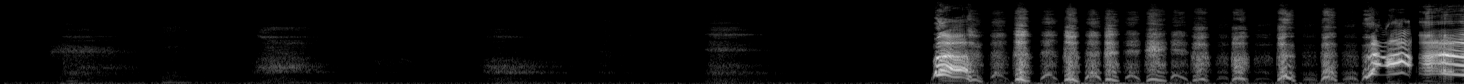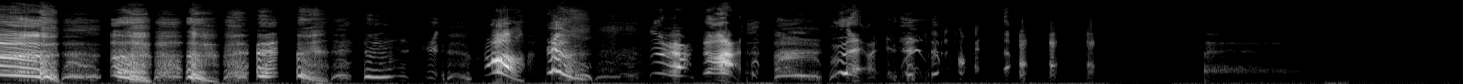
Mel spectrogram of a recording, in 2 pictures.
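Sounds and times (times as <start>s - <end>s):
human barbarian victim screaming with extreme vocals: 9.4s - 25.2s.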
